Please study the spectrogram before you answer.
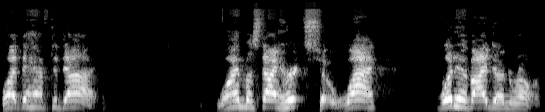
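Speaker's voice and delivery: crying out to the heavens, voice catching; boy choking up over his dead dogs. Acted. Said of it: "In a choking voice".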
